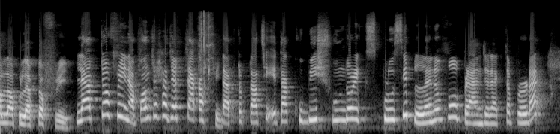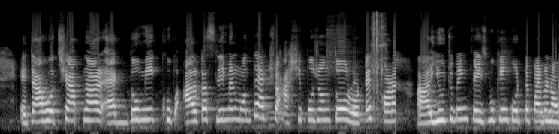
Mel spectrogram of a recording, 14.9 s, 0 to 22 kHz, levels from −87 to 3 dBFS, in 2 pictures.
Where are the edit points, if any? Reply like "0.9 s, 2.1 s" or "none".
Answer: 3.0 s, 12.8 s

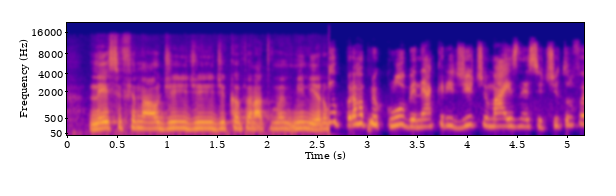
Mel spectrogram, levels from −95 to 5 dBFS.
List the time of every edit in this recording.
2.6 s

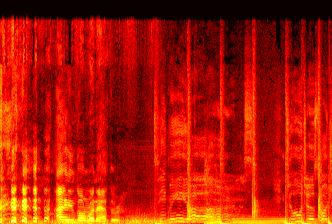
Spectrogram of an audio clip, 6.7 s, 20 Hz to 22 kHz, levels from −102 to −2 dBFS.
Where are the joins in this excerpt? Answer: 0.9 s, 3.1 s

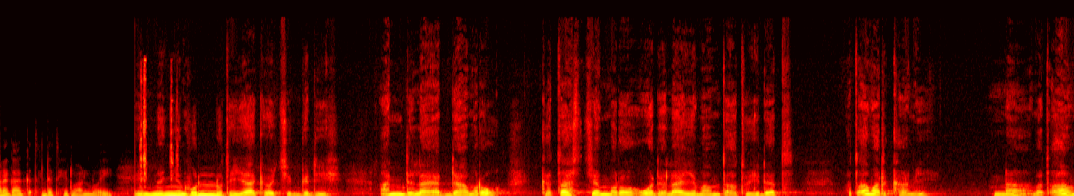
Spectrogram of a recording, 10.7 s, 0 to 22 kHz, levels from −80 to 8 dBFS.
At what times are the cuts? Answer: 1.3 s

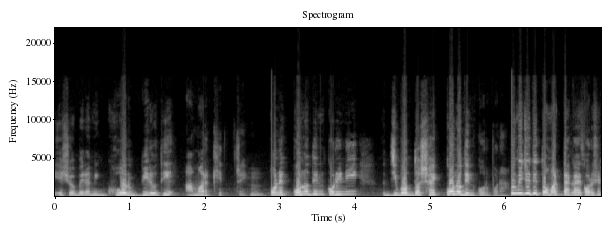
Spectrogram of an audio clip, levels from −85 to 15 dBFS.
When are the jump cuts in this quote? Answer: 2.9 s, 5.9 s

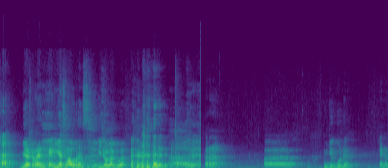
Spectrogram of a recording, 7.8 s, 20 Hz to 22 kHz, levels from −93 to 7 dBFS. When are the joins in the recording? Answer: 4.0 s

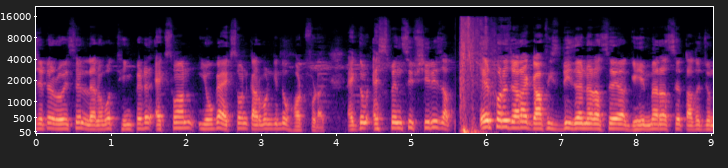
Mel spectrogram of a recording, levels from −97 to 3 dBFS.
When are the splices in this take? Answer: 5.6 s

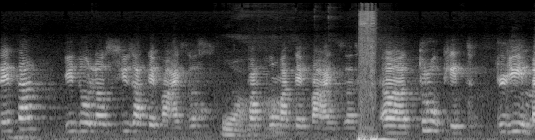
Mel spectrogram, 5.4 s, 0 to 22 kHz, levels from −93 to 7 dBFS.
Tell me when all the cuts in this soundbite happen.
3.7 s

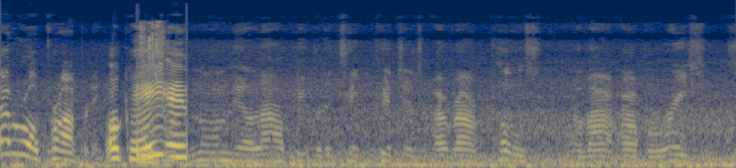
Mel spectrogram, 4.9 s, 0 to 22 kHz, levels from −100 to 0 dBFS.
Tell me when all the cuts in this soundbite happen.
1.2 s

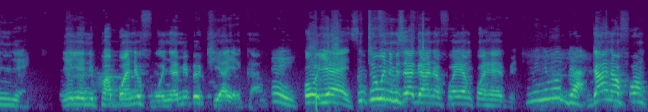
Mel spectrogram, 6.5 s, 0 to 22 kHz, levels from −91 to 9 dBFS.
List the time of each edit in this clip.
3.6 s, 5.2 s

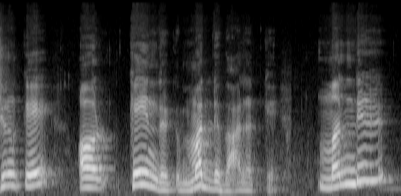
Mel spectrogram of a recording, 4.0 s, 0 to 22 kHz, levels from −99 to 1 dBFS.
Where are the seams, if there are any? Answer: 1.2 s

